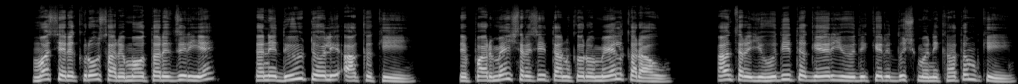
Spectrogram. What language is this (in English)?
Bhadrawahi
